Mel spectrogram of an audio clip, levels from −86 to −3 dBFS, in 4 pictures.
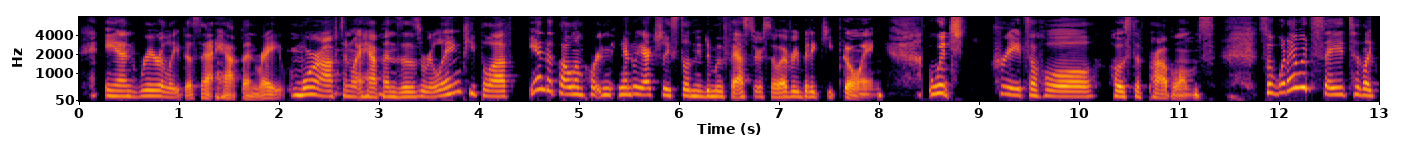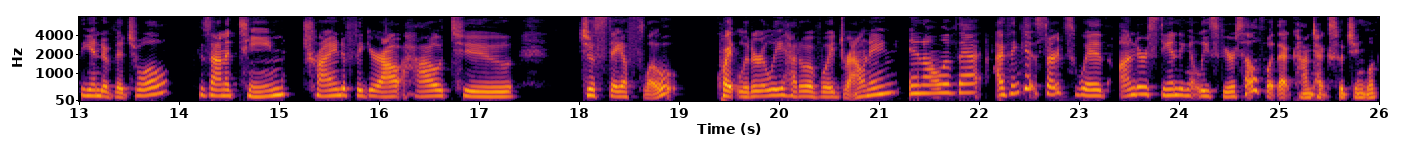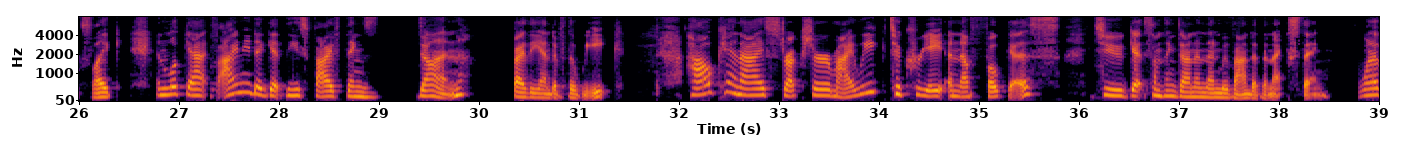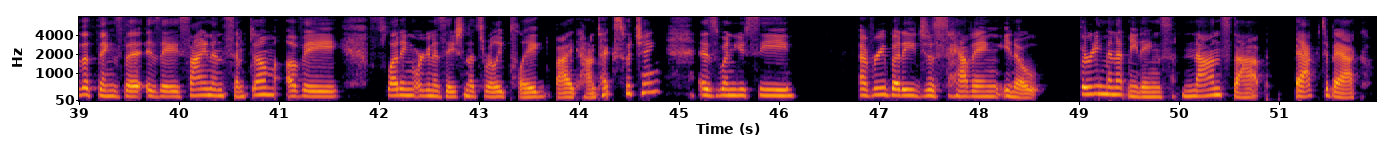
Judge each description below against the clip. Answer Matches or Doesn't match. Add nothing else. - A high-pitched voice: Matches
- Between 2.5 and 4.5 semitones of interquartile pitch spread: Doesn't match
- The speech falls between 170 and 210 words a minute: Matches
